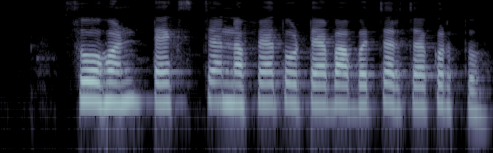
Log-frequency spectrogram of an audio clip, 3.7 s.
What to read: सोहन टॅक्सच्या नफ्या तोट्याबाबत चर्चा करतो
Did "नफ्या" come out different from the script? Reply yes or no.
no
